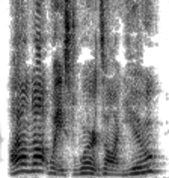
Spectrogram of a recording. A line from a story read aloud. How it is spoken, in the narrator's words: he roared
